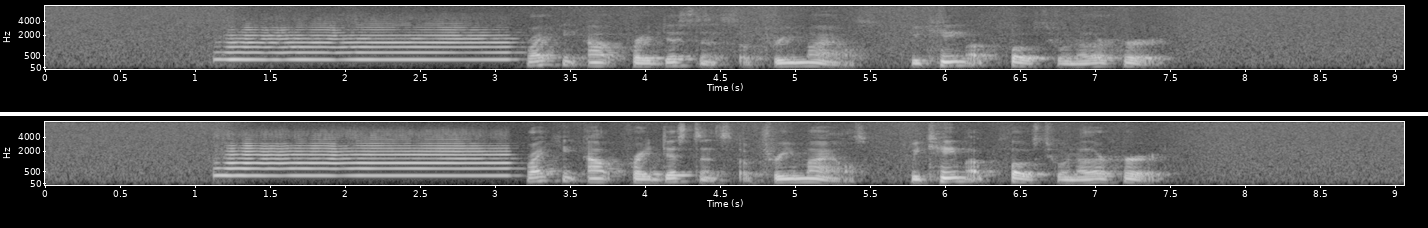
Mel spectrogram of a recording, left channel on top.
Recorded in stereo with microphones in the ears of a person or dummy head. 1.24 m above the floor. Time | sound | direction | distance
1.1 | a trumpet | 30° right (ahead or behind) | 1.3 m
3.2 | a man speaking | 50° right (ahead or behind) | 2 m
